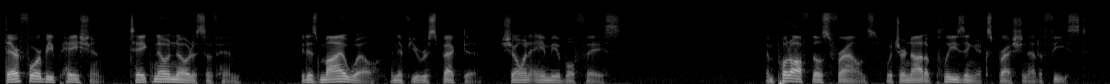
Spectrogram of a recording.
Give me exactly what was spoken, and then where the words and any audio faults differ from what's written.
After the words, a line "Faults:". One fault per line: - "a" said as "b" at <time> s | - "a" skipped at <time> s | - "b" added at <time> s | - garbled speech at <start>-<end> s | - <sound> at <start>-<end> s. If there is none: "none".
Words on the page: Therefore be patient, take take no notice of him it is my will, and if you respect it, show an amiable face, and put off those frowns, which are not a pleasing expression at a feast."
Therefore be patient, take no notice of him it is my will, and if you respect it, show an amiable face, and put off those frowns, which are not a pleasing expression at a feast."
Faults:
- "take" skipped at 1.5 s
